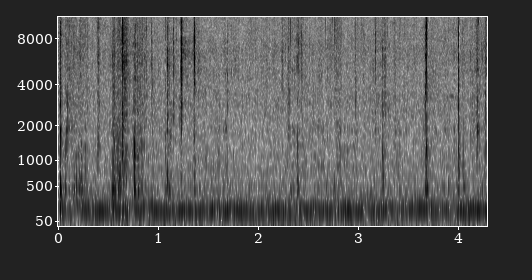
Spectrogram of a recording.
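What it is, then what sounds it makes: Soap bar being carved. A metal blade carves and scrapes shavings from a solid pink branded soap bar held in the hand. Quiet, crisp, bright scraping ticks and short crackles come at irregular intervals over a steady low hum, with a longer quiet stretch in the middle.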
